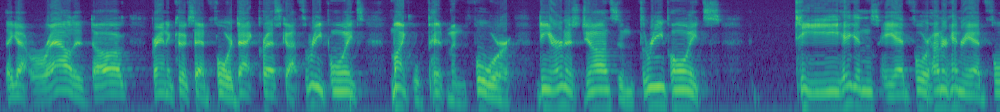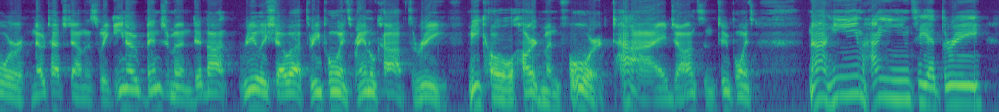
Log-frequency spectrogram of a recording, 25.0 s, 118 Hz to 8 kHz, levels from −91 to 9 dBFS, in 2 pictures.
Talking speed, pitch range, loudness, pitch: 135 wpm, 120-155 Hz, -16 LUFS, 130 Hz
